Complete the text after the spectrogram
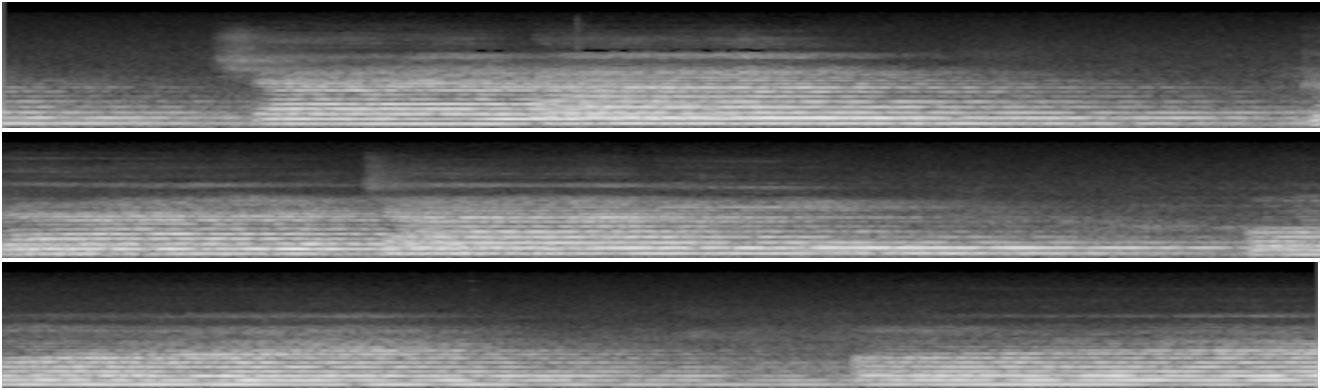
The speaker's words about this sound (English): One of my favorite moments was when we were in one of the caves. A local man chanted for us and demonstrated the amazing echo inside.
